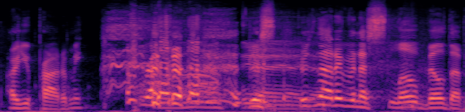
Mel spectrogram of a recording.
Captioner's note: all laughing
